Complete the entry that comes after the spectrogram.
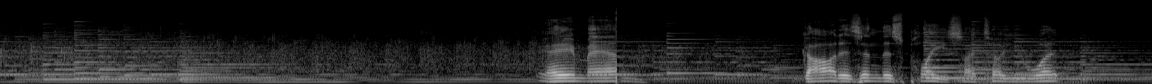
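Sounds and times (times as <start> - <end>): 
audience clapping hands: 0.0 - 8.0
sustained droning keyboard chords: 0.0 - 11.5
speech: 5.4 - 6.6, 8.0 - 10.7.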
